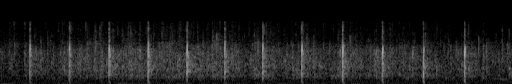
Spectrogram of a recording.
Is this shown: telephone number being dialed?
no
